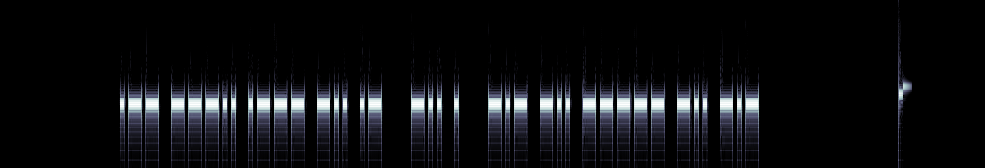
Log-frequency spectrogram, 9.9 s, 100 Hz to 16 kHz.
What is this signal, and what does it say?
Morse code, heard as a keyed tone, about 28 wpm, 700 Hz. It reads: W8JDA DE KD0DK
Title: USA Callsign DE Callsign - 5 Characters - 28wpm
